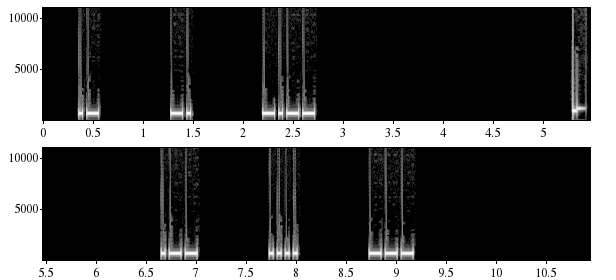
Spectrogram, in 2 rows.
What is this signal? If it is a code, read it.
Morse code, heard as a keyed tone, about 30 wpm, spaced as for 10 wpm, 690 Hz. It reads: ANY WHO
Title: 6x Character Spacing - Top 200 Words - 30wpm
